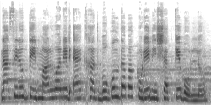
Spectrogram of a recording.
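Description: A woman's voice: high-pitched, a little slow, faint music behind. A woman reading a scripted story as its narrator.

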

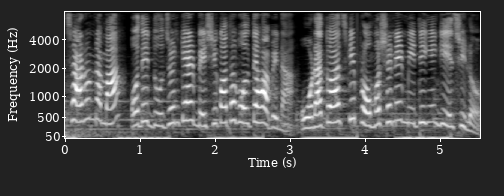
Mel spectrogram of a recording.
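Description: A woman's voice: very high voice, animated, normal speed, sharp tone, faint music behind, heavily acted. A woman voicing a smug, sugary young daughter-in-law in a cartoon, coaxing and condescending.

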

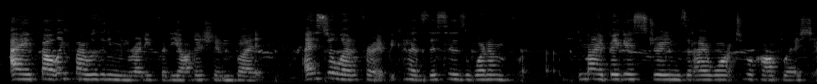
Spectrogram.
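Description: A young American woman telling a rambling, casual vlog story in an expressive way, acting out exchanges as she goes. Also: a little high, background noise. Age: young adult. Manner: animated, expressive, acts out exchanges. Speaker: vlogger. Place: bedroom at home. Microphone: built-in camera or webcam mic at arm's length.

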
